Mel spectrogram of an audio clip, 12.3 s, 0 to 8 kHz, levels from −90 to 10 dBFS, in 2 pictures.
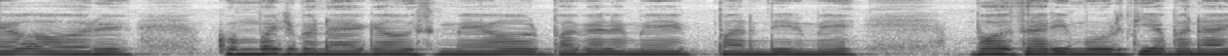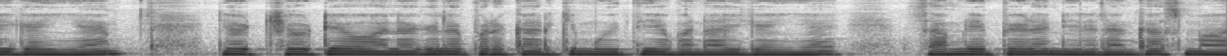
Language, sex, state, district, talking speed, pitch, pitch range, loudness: Hindi, male, Andhra Pradesh, Anantapur, 120 wpm, 125 Hz, 120-130 Hz, -14 LUFS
